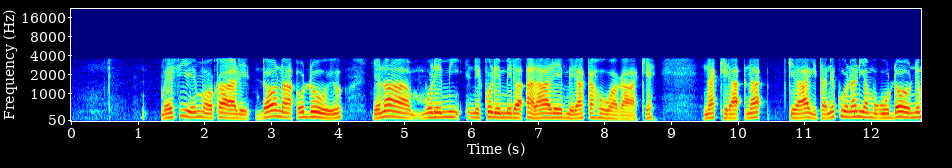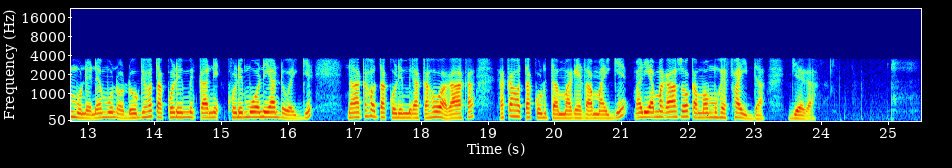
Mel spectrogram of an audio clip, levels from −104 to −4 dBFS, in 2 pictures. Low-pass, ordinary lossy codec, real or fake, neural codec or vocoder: 3.6 kHz; none; real; none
